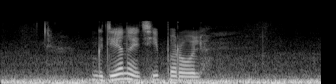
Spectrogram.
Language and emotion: Russian, neutral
